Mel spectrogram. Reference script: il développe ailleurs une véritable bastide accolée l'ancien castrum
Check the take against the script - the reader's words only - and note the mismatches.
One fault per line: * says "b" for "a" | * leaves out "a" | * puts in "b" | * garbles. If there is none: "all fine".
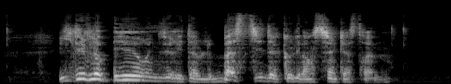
all fine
